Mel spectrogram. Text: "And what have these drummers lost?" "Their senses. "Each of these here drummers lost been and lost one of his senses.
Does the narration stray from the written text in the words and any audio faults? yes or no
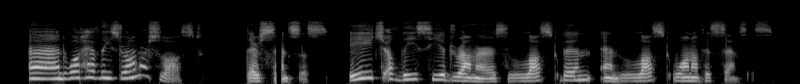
yes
